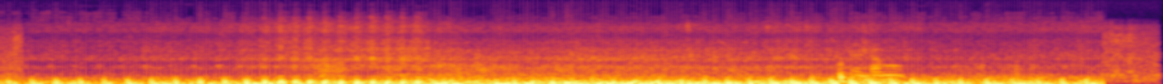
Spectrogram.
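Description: A motorcycle on a road trip rides through a village lane, its engine chugging in a rapid steady beat close by, a brief voice in the middle, before the engine cuts off at the end.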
